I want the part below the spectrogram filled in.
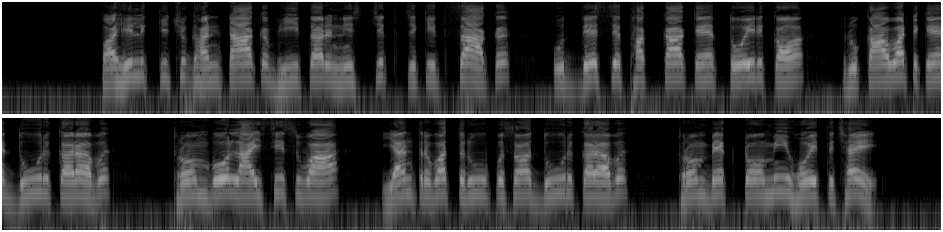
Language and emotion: Maithili, neutral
